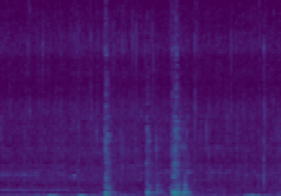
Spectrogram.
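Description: Tomatoes and spices fry in a pan for fish curry, a close steady sizzle punctuated by a few scraping stirs of a spoon, with no talking.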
